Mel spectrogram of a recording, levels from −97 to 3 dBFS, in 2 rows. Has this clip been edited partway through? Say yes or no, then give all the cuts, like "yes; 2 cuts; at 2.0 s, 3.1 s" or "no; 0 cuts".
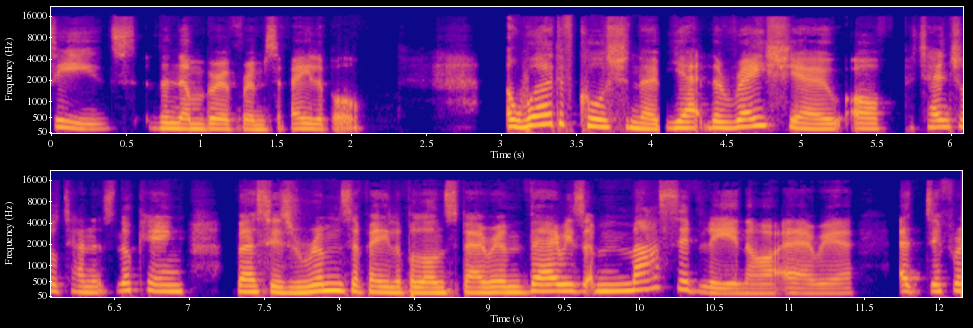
yes; 1 cut; at 4.1 s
